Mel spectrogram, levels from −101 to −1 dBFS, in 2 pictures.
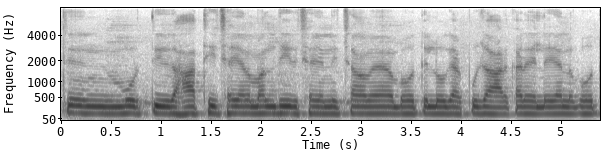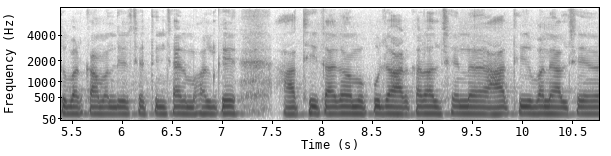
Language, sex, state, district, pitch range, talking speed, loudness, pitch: Maithili, male, Bihar, Madhepura, 135-140 Hz, 175 wpm, -32 LUFS, 135 Hz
